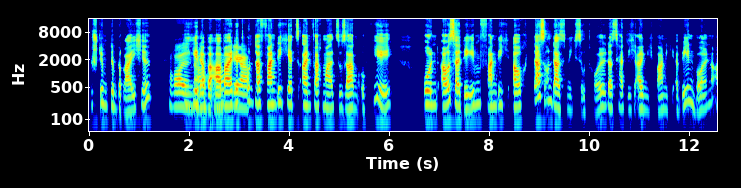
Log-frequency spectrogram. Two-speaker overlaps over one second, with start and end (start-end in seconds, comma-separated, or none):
1.9-3.2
